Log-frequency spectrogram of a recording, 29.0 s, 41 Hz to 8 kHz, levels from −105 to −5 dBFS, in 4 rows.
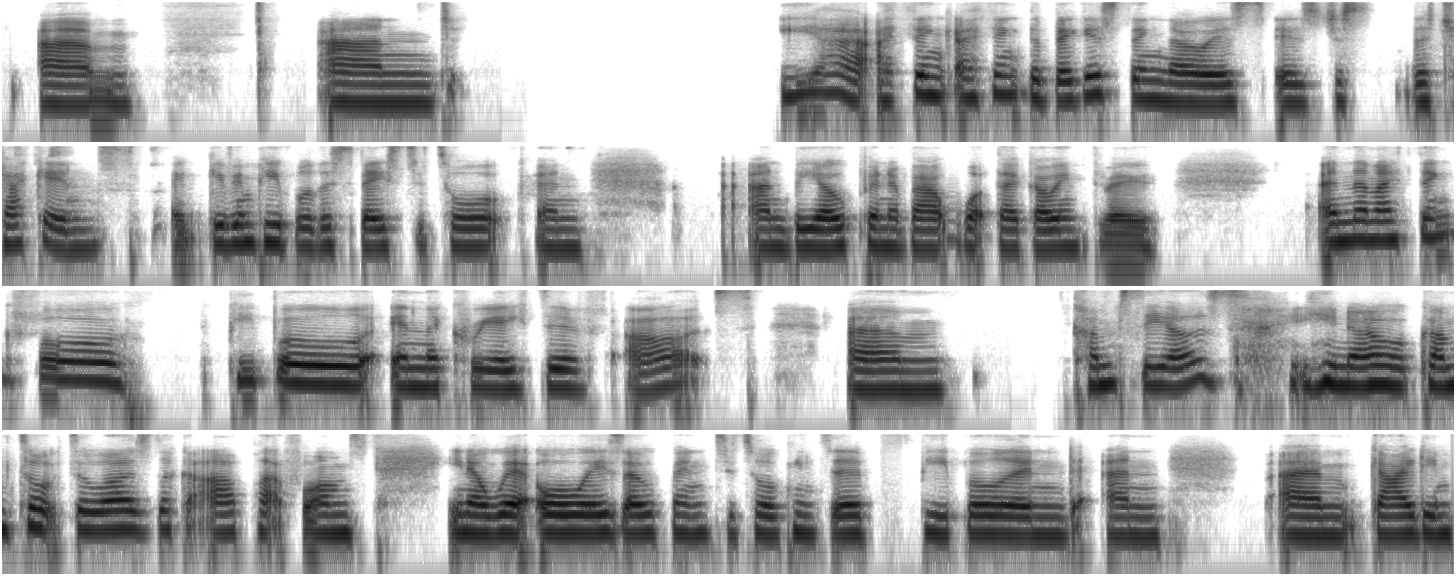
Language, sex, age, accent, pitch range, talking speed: English, female, 20-39, British, 180-215 Hz, 140 wpm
